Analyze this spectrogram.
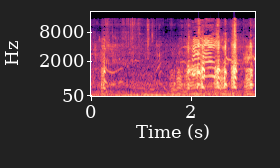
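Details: Canada geese giving a quick run of loud nasal honks in the second half, after quieter scattered calls and a low background rumble.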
